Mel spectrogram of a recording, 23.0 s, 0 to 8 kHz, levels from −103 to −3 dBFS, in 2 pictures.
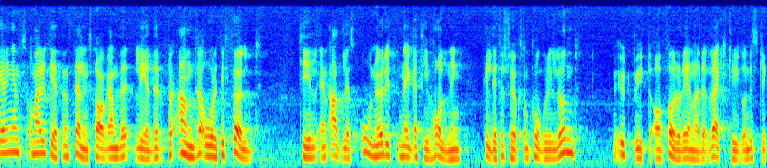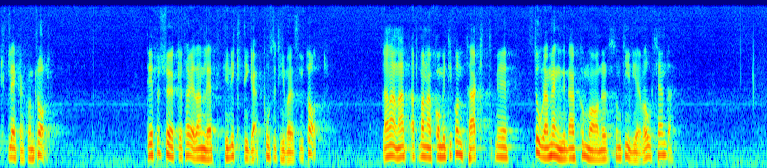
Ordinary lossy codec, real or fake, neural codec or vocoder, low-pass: none; fake; codec, 16 kHz, 6 kbps, DAC; 7.2 kHz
